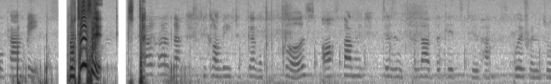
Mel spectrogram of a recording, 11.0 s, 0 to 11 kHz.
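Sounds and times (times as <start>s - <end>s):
child's voice: 0.0s - 0.8s, 1.4s - 2.0s, 2.7s - 11.0s.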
